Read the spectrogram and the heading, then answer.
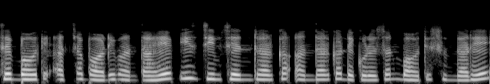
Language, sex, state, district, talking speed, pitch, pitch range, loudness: Hindi, female, Bihar, Vaishali, 205 wpm, 230 Hz, 215-245 Hz, -17 LUFS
